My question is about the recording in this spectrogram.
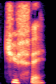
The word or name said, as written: tu fais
